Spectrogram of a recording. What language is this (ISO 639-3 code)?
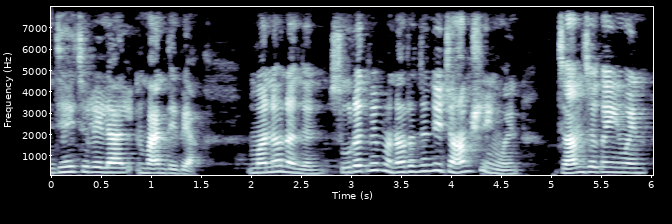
snd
